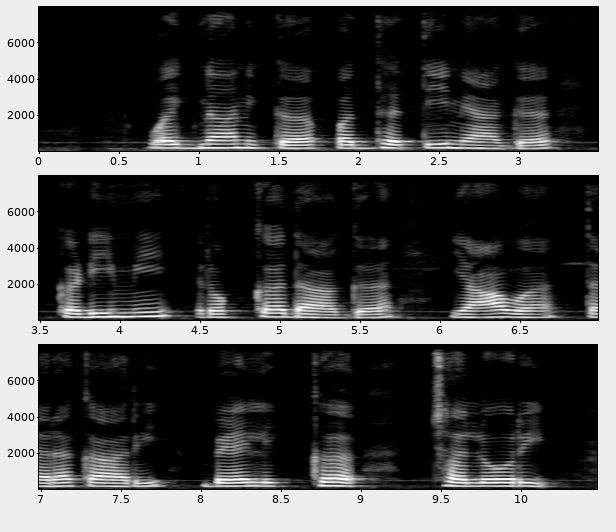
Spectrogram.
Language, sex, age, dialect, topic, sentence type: Kannada, female, 36-40, Dharwad Kannada, agriculture, question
